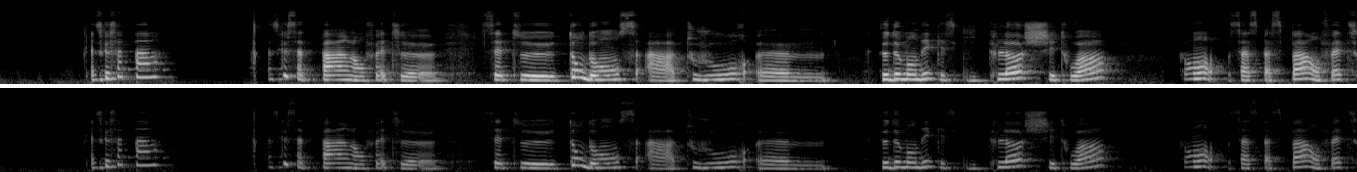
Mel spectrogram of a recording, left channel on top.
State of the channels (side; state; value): right; quieter; 13.2 dB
